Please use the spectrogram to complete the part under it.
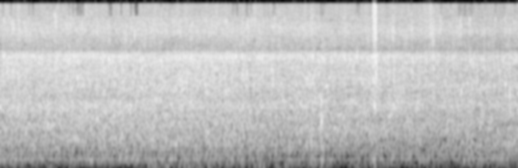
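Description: Water in an Oregon creek flows with a steady, broad rushing hiss, close and constant throughout, with no voices.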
